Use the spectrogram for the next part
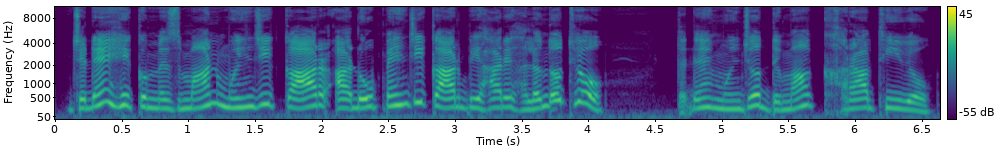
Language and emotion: Sindhi, angry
